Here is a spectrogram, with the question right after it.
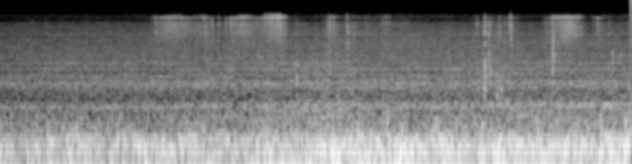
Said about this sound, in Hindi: तो सेकंड पे हमारी कार चल रही है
